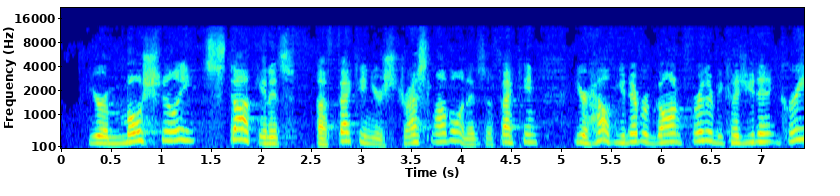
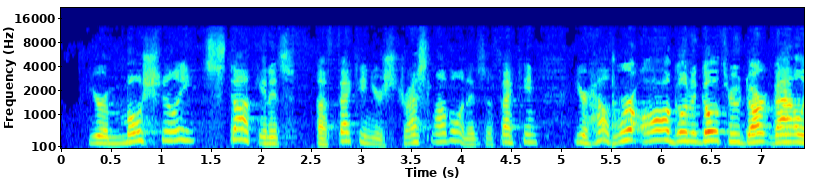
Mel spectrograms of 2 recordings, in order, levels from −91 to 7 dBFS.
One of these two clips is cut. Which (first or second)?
second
